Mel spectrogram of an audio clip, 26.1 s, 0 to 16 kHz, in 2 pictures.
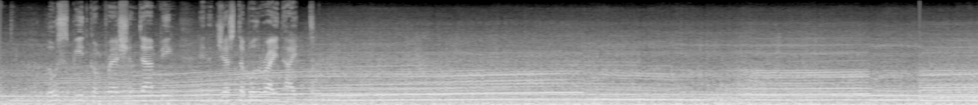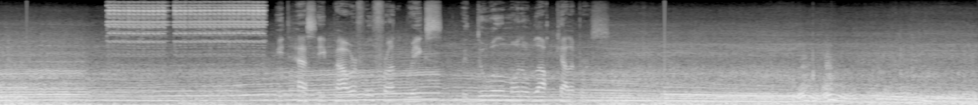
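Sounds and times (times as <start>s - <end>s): motorcycle engine running: 0.0s - 19.8s
high ringing electronic tone: 14.5s - 16.8s.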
